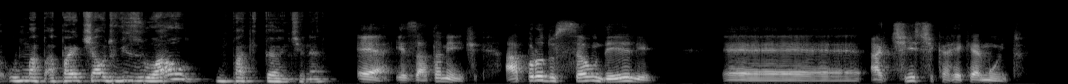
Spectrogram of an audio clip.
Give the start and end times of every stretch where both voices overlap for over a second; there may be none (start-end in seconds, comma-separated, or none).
none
